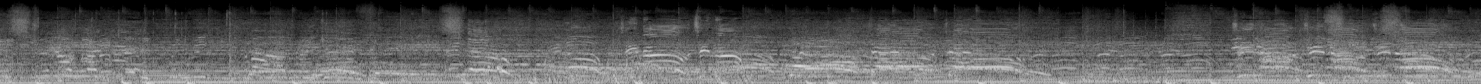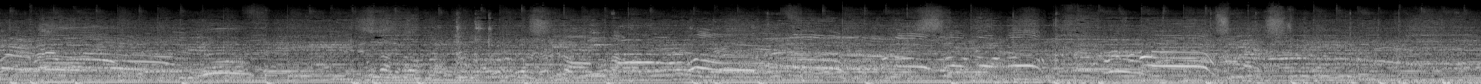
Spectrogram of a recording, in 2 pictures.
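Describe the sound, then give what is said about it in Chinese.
The crew of the sailing yacht Qingdao cheers and yells as it crosses the finish line of a race leg, many overlapping excited voices shouting over a steady low rumble and constant wash of wind and water, loud throughout. “然后大家来听一下我们冲线时刻。”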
